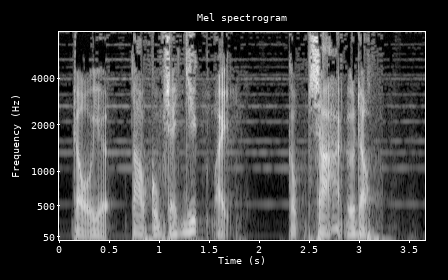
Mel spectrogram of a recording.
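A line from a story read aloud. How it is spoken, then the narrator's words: Murderous muttering. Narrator (Vietnamese): ông ba Lý, ánh mắt như muốn giết người, miệng lẩm bẩm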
